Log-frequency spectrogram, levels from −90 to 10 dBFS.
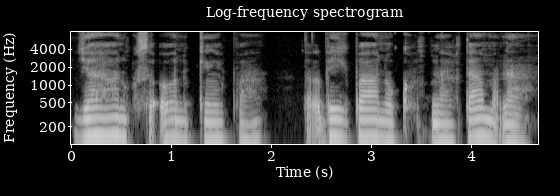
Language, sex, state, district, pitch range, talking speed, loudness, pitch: Garo, male, Meghalaya, South Garo Hills, 115-130 Hz, 105 wpm, -19 LUFS, 120 Hz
